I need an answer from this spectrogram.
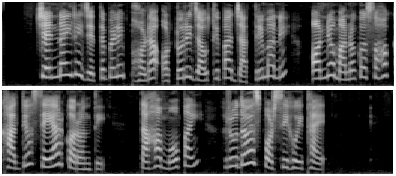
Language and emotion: Odia, happy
